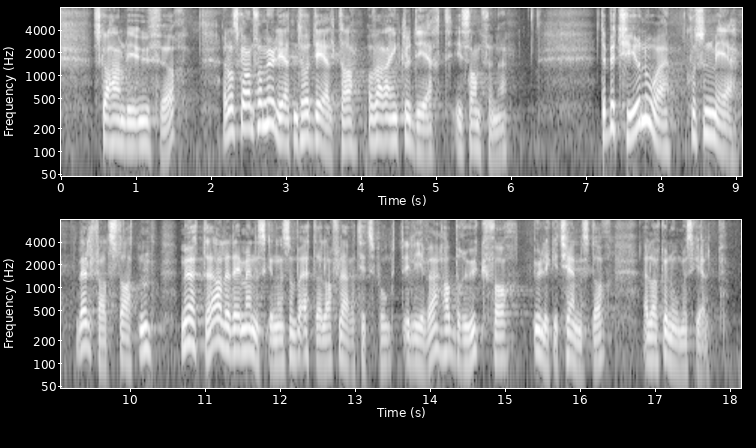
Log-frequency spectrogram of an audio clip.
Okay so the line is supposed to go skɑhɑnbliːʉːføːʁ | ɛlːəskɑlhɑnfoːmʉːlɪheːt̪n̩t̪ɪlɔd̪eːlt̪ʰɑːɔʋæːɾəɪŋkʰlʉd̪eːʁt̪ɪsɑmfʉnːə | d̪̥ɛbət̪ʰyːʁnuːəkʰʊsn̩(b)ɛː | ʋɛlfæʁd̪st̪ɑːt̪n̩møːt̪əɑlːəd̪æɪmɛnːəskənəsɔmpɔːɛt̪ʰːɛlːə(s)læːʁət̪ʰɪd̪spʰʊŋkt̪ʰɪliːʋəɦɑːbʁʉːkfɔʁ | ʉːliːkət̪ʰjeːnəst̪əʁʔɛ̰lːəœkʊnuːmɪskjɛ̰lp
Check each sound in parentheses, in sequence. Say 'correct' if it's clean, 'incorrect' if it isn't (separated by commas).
incorrect, incorrect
